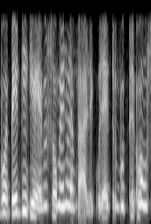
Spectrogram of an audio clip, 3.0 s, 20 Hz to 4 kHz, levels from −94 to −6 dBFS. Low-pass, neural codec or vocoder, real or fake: 3.6 kHz; autoencoder, 44.1 kHz, a latent of 192 numbers a frame, MeloTTS; fake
